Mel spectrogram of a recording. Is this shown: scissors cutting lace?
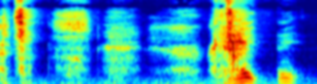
no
